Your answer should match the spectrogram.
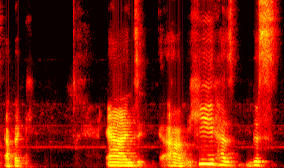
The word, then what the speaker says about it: Epoch: founder and ceo of epic lasers that's e-p-o-c-h but it's pronounced epic and um he has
